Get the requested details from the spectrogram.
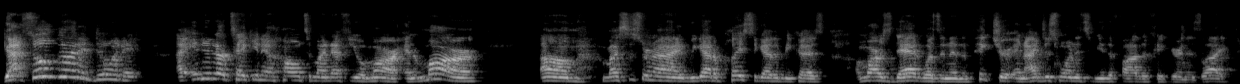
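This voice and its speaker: A young adult man giving a keynote speech, telling a story in an animated way and talking straight to the audience. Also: a little high, brisk. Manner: animated, addresses audience directly as "y'all". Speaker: keynote speaker. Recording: roomy echo.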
